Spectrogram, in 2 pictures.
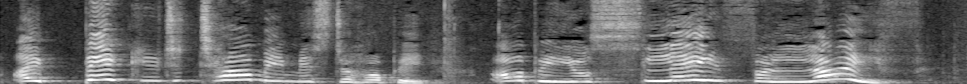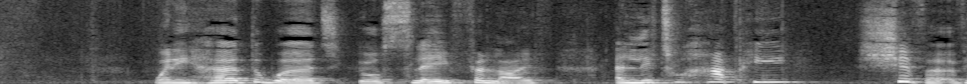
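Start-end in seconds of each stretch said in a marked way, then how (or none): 0.1-4.6 high, loud, desperate plea; begging cry. A narrator's reading. Missus Silver imploring Mister Hoppy, loud desperate begging. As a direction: beg at full voice, stretching the end. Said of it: "cried Missus Silver".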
